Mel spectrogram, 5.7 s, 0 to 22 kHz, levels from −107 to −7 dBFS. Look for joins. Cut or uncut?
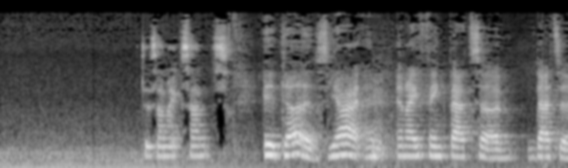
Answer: uncut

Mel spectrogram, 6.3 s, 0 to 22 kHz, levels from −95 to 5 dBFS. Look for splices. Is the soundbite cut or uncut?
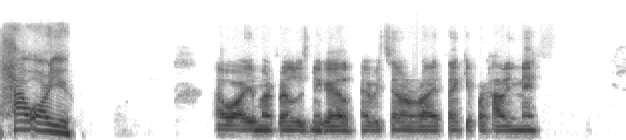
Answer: uncut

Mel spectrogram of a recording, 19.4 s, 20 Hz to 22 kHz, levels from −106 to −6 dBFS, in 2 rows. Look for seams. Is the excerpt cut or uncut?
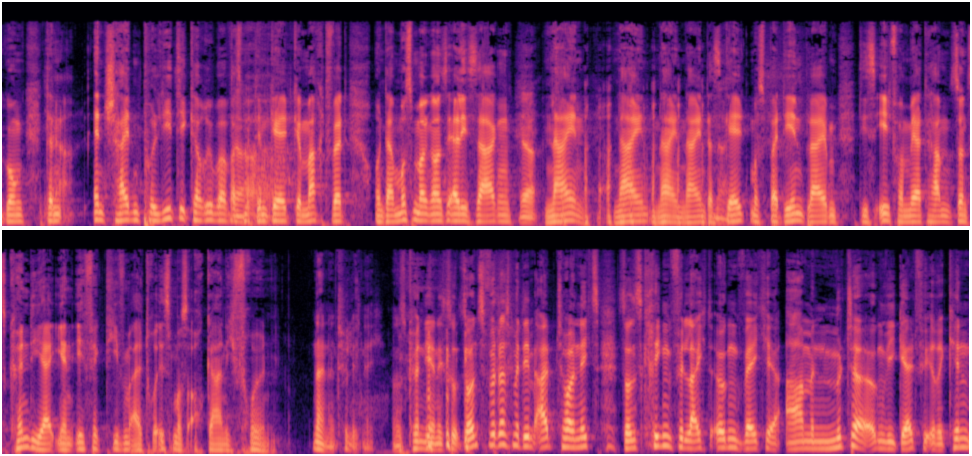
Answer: cut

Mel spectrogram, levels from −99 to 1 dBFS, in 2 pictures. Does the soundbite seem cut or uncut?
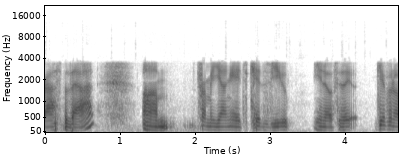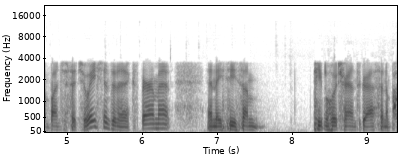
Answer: cut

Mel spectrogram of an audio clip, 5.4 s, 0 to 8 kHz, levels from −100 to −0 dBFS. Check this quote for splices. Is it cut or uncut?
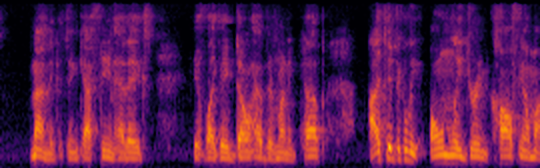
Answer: uncut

